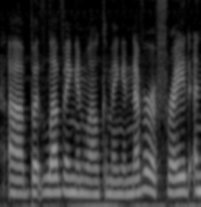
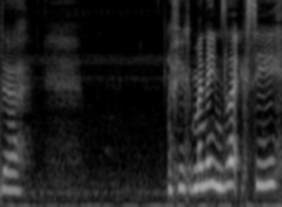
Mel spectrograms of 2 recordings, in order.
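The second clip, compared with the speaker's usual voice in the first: higher, louder nervous call; pleading, raised and nervous; nervous Lexi; 6 semitones higher, 6 dB louder than usual. Acted. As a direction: call out anxiously to strangers in the dark trees. Nervous driver calls to hidden guard.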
